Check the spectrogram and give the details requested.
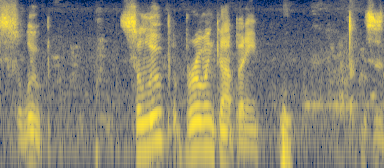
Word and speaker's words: Sloop: This is from, I think it's pronounced, I used to say Slope, but I think it's Sloop.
